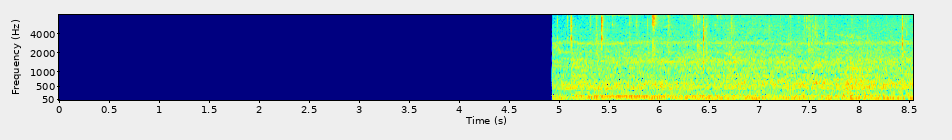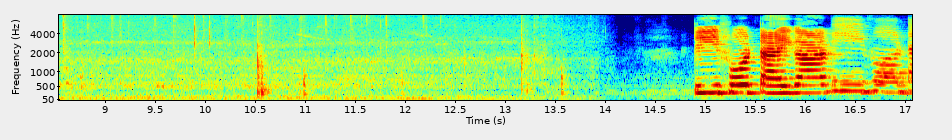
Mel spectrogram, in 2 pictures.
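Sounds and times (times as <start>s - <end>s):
rodents scurrying in a box: 5.0s - 13.8s.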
